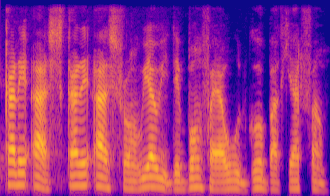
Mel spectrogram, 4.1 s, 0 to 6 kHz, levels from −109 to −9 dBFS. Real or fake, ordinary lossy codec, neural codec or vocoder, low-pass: real; none; none; 5.4 kHz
